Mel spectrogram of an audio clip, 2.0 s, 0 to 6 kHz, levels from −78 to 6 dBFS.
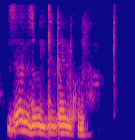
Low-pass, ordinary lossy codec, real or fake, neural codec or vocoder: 5.4 kHz; AAC, 48 kbps; fake; codec, 16 kHz in and 24 kHz out, 0.6 kbps, FireRedTTS-2 codec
